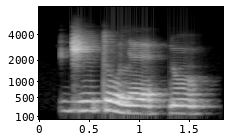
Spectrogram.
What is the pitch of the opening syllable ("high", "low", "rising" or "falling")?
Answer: high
